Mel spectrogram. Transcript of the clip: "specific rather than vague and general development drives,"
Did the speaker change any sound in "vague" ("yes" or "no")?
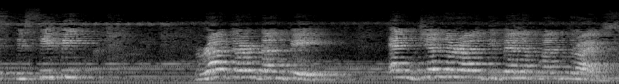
yes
